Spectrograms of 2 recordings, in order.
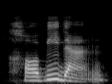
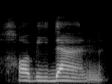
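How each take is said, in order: First: The stress is on the second-to-last syllable. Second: The stress is on the last syllable. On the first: It means they slept. "Next to last syllable" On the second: It is the infinitive, to sleep. "Infinitives always stressed on the last syllable"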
